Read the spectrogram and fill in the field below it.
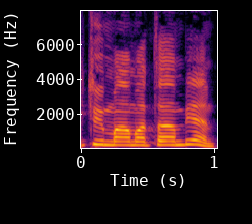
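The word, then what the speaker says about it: Y tu mamá también: guess I'm saying it wrong no you're saying to mama tambien that's right um and your mama too that's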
